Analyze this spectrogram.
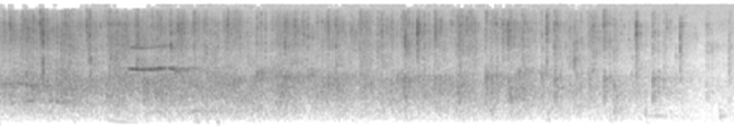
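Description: Applause from a church audience welcoming a visiting pastor, a dense, sustained round of clapping that holds steady for several seconds and tapers off at the end.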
